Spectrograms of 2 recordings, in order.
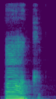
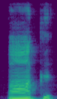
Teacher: அந்த இக்கு சவுண்டுக்கு அப்புறமா வரக்கூடிய கூ சவுண்டு முழுமையா இல்லாத மாதிரி இருக்கும். ஒரு மாதிரி அந்த கூவை ஹாஃபா நான் வெட்டி விட்ட மாதிரி இருக்கும். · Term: குற்றியல் உகரம்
